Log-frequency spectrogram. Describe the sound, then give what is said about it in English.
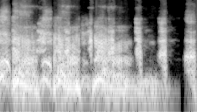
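A human voice imitates a barking dog, with gruff, growling barks running together before breaking into a few short, sharp yaps. “Give me a barking dog, baby.”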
